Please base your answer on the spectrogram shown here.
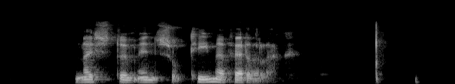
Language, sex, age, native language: Icelandic, male, 70-79, Icelandic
